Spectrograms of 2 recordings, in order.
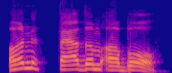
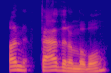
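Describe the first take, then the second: First: The word is said very slowly and carefully. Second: The word is said at normal reading speed. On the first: The speaker calls it right. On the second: The speaker calls it wrong.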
